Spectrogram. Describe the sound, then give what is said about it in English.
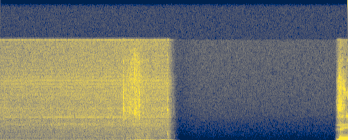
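A fan blowing from a vent directly onto the speaker blows air across the microphone in a soft, steady rushing hiss that swells slightly before cutting off into silence, followed by a brief loud burst at the very end. “This damn fan is blowing directly on top of me.”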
